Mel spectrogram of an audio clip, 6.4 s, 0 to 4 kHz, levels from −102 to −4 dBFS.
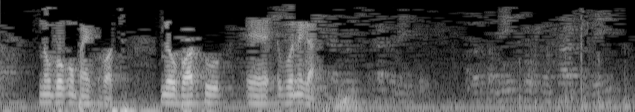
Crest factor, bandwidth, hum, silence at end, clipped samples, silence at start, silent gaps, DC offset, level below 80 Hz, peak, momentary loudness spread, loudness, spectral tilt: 18 dB; 3.8 kHz; none; 0 s; under 0.1%; 0 s; none; 0.1%; -50 dBFS; -18 dBFS; 22 LU; -34 LUFS; -7 dB/octave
